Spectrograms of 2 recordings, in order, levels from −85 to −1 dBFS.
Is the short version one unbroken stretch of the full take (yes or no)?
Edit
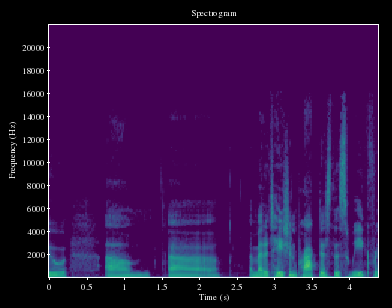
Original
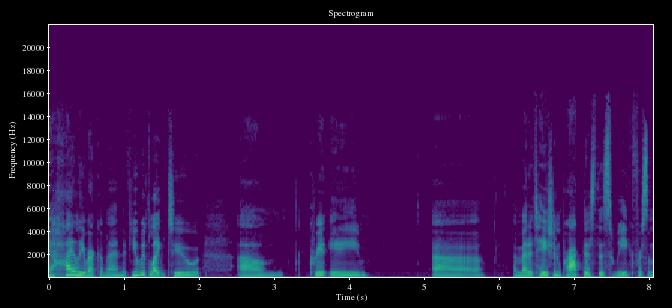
no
